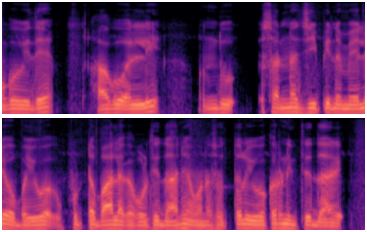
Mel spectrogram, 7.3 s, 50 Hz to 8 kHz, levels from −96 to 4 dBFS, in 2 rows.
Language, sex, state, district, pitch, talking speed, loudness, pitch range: Kannada, male, Karnataka, Dharwad, 100 Hz, 115 wpm, -26 LUFS, 100-110 Hz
